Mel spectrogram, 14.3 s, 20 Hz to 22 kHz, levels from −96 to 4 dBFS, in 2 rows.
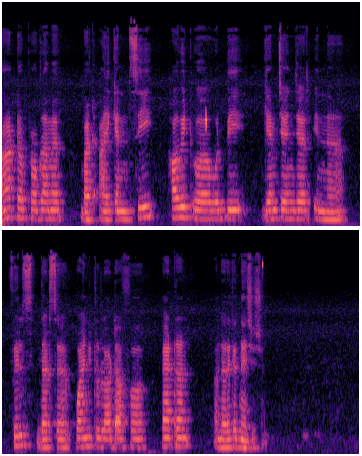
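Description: Throughout the speech there is plainly audible MP2 compression. The sound is dull and carries a gurgling, granular texture, most likely from MPEG Layer II coding at a rate that fits around 80 kbps. With so few bits, the upper sub-bands are dropped or switched on and off from frame to frame, and the remaining bands are coarsely quantised. A spectrogram shows a ragged ceiling on the high frequencies, with blocky patches that appear and vanish.

DAB burbling breaks in at 4.06 to 4.25 s, again at 9.03 to 9.12 s, and at 12.27 to 12.40 s. Here bit errors got past the error correction and corrupted samples, putting short blips of noise in single sub-bands. The result is burbling noise over the speech. The first burst is the longest, spanning what sounds like around ten frames. On a spectrogram, each burst shows as isolated bright horizontal bars in individual bands. On the waveform, it shows as short, spiky bursts of level.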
